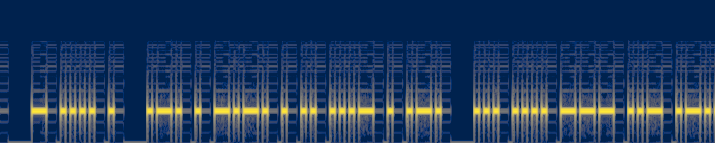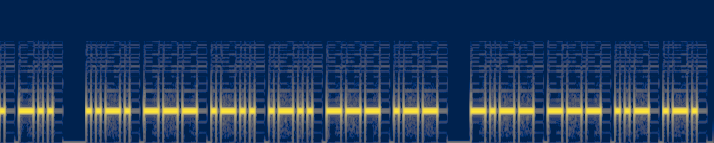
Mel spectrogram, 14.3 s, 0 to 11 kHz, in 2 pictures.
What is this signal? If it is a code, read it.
Morse code, heard as a keyed tone, about 25 wpm, 750 Hz. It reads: THE RECEIVER SHOULD FOLLOW YOUR
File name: Archive / 25 WPM / 25WPM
